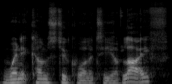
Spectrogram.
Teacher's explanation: the down comes on quality of, and then the up comes on life.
